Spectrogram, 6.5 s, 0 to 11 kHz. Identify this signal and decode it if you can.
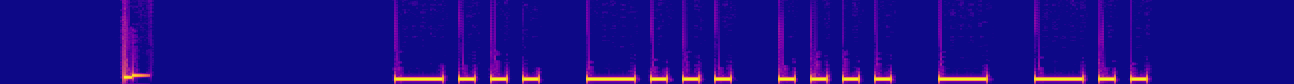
Morse code, heard as a keyed tone, about 15 wpm, 700 Hz. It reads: BBHTD
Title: Five Challenging Letter-Number Combinations 15wpm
